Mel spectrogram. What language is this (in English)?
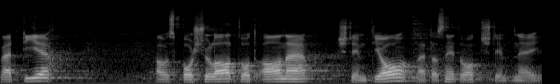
Swiss German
